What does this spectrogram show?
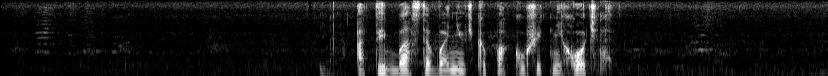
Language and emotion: Russian, angry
